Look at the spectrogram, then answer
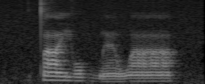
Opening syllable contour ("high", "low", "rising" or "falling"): high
